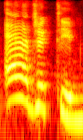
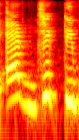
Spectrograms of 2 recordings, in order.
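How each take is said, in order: First: অ্যাডজেক্টিভ as "A-jek-tiv"; correct pronunciation. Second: অ্যাডজেক্টিভ as "ed-jek-tiv"; sounded d before j in অ্যাডজেক্টিভ; wrong pronunciation. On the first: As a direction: silent d in অ্যাডজেক্টিভ. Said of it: "আজকের পর থেকে বলবেন". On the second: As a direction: break অ্যাডজেক্টিভ after a clear "ad". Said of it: "বলবেন না". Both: Shown as a demonstration.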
